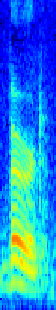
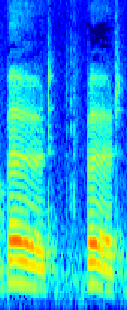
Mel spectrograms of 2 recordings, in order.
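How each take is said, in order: First: American "bird" with the R sounded. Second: "bird" with an open vowel, no R; R-less bird. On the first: Retold or imitated. Mimicking how her family says it, American "bird". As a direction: imitate an American saying "bird". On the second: Shown as a demonstration. Showing viewers her own word, "bird" without R. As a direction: say "bird" leaving out the R. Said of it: "The fact that there's no R".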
